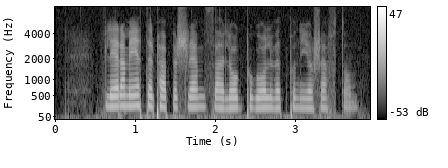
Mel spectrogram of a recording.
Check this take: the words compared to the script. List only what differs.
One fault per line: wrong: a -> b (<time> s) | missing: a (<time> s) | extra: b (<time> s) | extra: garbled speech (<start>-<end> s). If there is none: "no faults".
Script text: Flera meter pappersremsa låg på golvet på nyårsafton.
no faults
